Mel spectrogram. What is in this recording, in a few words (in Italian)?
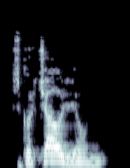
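"scorcia", dialettale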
